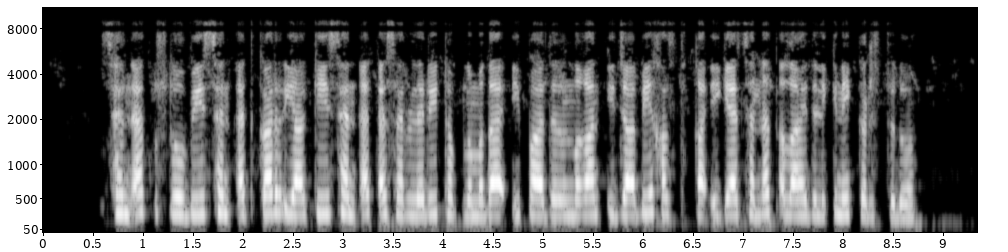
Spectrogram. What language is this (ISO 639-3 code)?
uig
